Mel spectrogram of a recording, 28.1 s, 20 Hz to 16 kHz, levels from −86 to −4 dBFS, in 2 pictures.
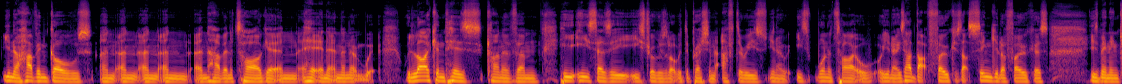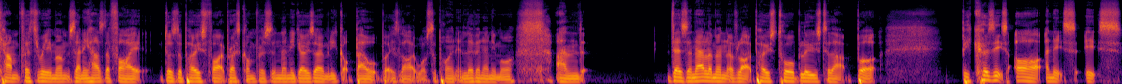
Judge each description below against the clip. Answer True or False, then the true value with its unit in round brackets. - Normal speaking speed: False (225 wpm)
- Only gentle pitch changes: True (2.2 semitones)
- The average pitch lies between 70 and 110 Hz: True (105 Hz)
